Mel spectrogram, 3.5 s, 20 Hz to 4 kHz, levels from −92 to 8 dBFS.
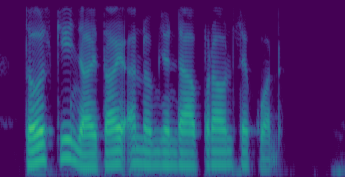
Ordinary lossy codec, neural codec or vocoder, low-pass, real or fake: none; none; 3.6 kHz; real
